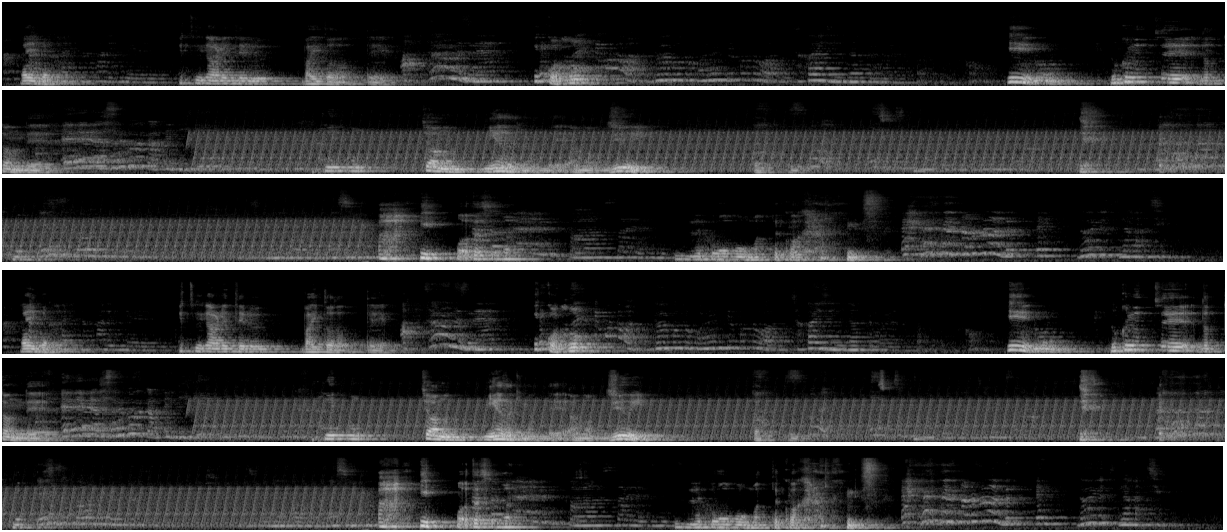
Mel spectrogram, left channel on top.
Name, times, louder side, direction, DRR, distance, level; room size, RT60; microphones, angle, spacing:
voice 1, 0.0-2.1 3.6-4.9 5.4-9.8 10.1-10.5 10.9-11.5 12.6-15.6 19.7-19.9 20.3-20.6 20.9-22.8 23.4-26.3 26.7-28.4 29.2-31.6 33.4-34.9 35.2-36.2, right 1 dB, 85° right, -3 dB, 1.8 m, -38 dB
voice 2, 1.9-2.7 3.0-3.8 5.3-5.8 10.1-10.5 11.1-12.7 15.5-15.8 16.4-18.8 19.7-19.8 20.1-20.2 23.0-23.2 24.6-24.7 28.2-28.8 29.0-29.6 31.2-33.2, right 2 dB, 35° right, 4 dB, 0.6 m, -23 dB
sound 1, 14.1-28.1, equal, 5° right, 1.0 m, -38 dB
9.7 x 3.8 x 3.3 m, 0.91 s
head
